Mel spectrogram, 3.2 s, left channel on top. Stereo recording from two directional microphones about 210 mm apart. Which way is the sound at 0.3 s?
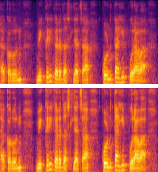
30° right (ahead or behind).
